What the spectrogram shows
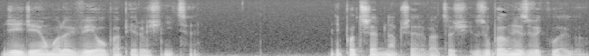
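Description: A man reading a literary novel aloud in a slow, measured, low murmur. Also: steady tone, vocal fry, mellow, husky. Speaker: audiobook narrator. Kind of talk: literary audiobook narration.

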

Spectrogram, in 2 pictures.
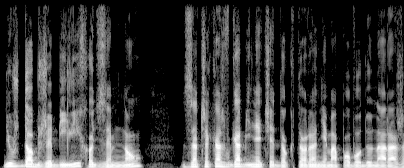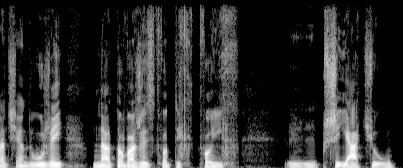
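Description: A man's voice: on the low side, a little slow, a bit bright, no echo, studio quality, voice pushed up. A man voicing a stern, icy middle-aged head nurse who talks in a cold, falsely sweet way. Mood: cloying.

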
